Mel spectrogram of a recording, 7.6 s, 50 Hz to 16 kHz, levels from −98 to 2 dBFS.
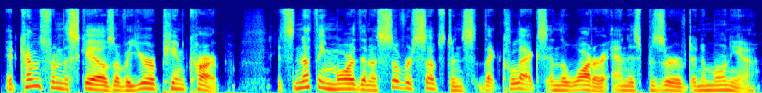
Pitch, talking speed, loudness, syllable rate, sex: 150 Hz, 205 wpm, -19 LUFS, 5.8 syllables/s, male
